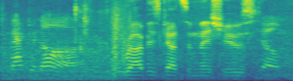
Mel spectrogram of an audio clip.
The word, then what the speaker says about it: Mackinac: No, it's not Mackinac. Fuckers. It's French. You don't pronounce the last C. It's Mackinac.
